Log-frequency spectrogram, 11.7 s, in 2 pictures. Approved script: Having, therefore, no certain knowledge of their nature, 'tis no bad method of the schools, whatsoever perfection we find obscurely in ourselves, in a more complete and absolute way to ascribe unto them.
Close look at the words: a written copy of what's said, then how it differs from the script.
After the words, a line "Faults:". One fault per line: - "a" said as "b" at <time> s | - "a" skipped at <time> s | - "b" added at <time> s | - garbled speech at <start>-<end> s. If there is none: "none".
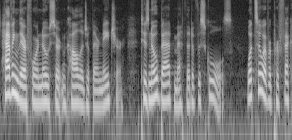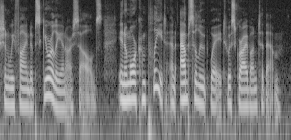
Having, therefore, no certain college of their nature, 'tis no bad method of the schools, whatsoever perfection we find obscurely in ourselves, in a more complete and absolute way to ascribe unto them.
Faults:
- "knowledge" said as "college" at 1.3 s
